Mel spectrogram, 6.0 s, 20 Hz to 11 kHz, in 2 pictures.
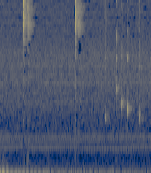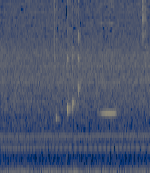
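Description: A LEGO SPIKE Prime motor briefly turning the robot's lifting arm down 40 degrees at slow speed, heard as faint short whirs and ticks. There are also two sharp clicks about half a second and a second and a half in.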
